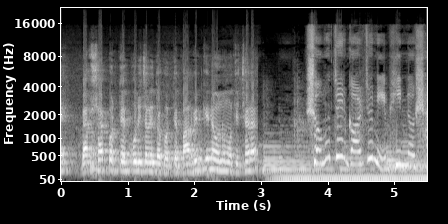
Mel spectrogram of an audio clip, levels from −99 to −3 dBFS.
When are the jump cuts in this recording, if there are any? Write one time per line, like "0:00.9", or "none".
none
